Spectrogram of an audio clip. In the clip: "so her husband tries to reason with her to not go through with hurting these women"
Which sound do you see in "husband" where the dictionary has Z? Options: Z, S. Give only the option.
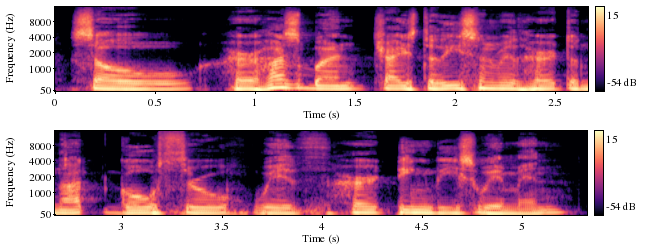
S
